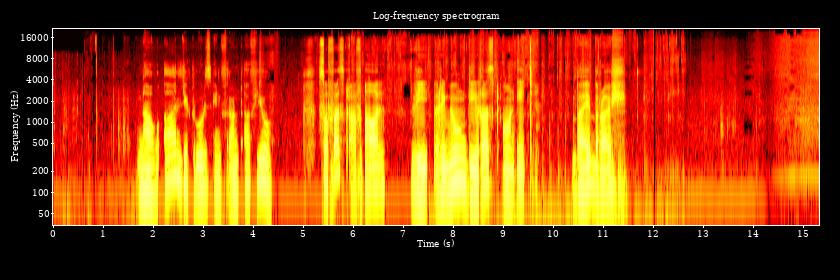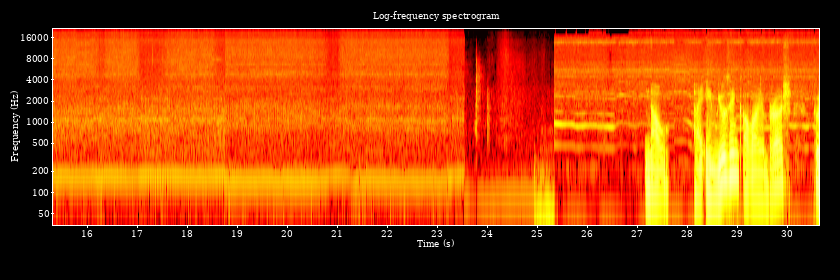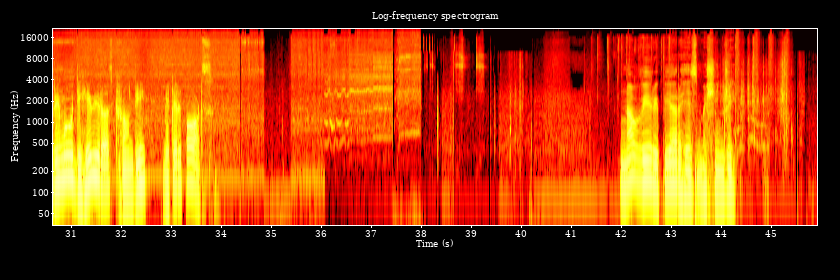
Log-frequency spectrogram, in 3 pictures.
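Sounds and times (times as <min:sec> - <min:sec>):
wire brush scrubbing rusty metal: 0:06.4 - 0:36.1
wire brush scouring metal: 0:06.6 - 0:13.3, 0:27.0 - 0:34.9
motor humming: 0:14.4 - 0:23.6, 0:24.9 - 0:38.0
metal parts clicking and knocking: 0:38.0 - 0:39.4.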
